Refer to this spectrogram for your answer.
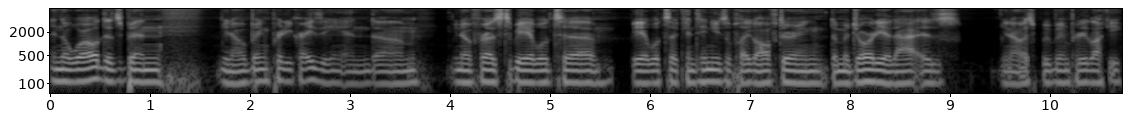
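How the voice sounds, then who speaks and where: A dark, mellow voice speaks in a flat monotone on a very clean recording with a silent background. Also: man, fairly low pitch for a man, fairly quick pace. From US (moved from Manchester at five). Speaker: professional golfer. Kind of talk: interview chat.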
